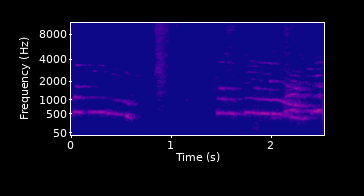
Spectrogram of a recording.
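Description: Dogs whimper and howl in drawn-out, tonal cries as they are dropped off, with a short burst of noise between two whining phrases, fairly close and loud.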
